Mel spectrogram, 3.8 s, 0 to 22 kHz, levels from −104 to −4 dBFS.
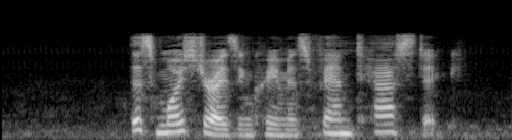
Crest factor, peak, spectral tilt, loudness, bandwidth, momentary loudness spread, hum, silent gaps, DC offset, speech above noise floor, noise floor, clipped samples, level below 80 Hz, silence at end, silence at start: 18 dB; -10 dBFS; -3.5 dB/octave; -27 LUFS; 8.4 kHz; 10 LU; none; none; under 0.1%; 39 dB; -67 dBFS; under 0.1%; -68 dBFS; 0.6 s; 1 s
